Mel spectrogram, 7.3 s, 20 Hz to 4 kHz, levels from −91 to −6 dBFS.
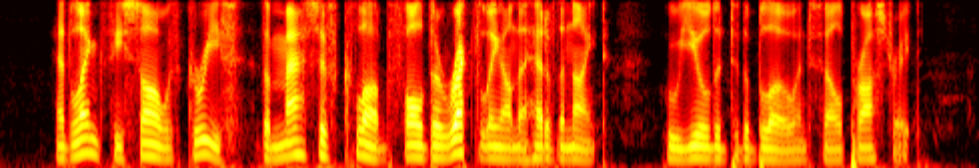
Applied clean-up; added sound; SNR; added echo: neural separator model SepFormer WHAM!.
